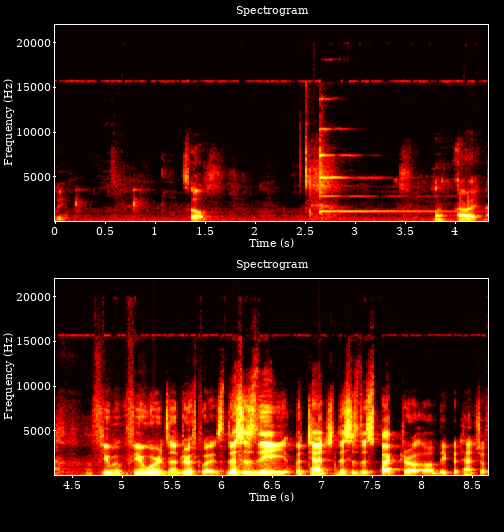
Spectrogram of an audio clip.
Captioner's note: bell dings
